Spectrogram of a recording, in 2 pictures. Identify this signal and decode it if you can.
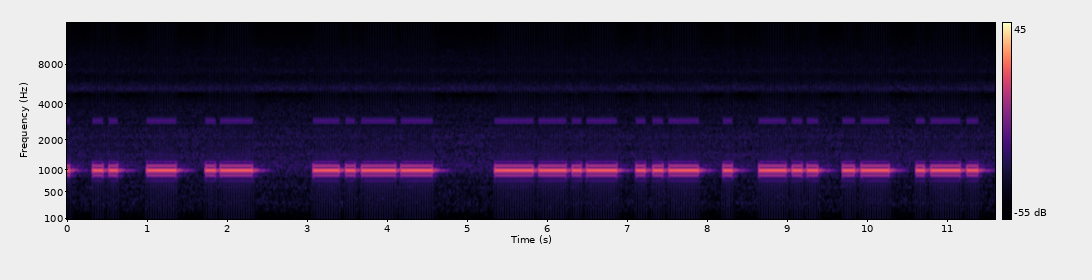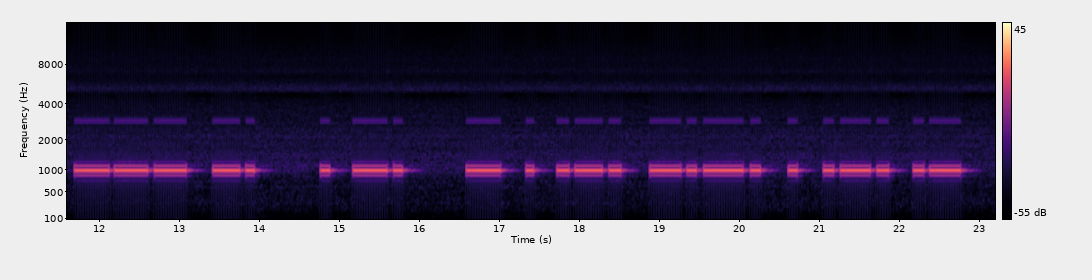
Morse code, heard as a keyed tone, hand-sent with a straight key, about 12 wpm, 980 Hz, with room echo. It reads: … Y QUEDARON EN TERCERA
